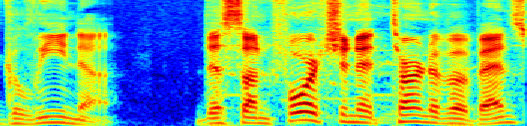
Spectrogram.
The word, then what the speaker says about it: Gleaners: Oh look, it's some gleaners. Jesus Christ, Alize, you can't just drop a hard R like that. It's pronounced Gleena.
